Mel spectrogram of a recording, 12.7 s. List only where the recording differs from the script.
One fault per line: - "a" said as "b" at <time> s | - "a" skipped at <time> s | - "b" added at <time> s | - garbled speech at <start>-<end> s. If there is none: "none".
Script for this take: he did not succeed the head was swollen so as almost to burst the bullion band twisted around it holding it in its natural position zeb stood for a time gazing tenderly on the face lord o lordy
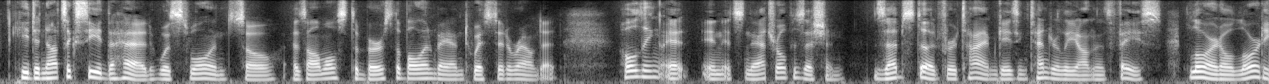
none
